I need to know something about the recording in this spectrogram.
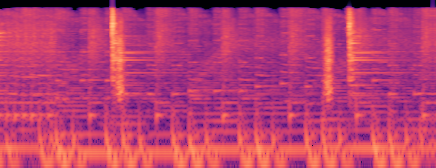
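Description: Three sharp clashing hits with a short metallic ring, like swords striking, about a second in and twice in quick succession past three seconds, over steady background music.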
